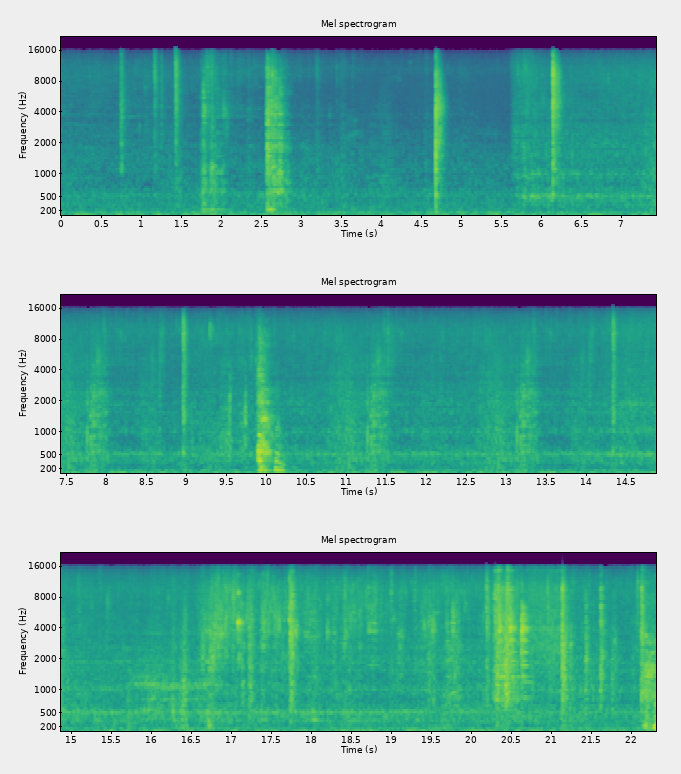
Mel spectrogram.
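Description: Food frying in hot oil in a metal pot, sizzling and crackling, with sharp clinks of a metal spatula and tongs against the pot. The sizzle grows louder over the last several seconds.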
